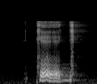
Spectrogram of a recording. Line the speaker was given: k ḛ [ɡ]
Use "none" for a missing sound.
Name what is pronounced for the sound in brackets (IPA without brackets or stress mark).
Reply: ɡ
